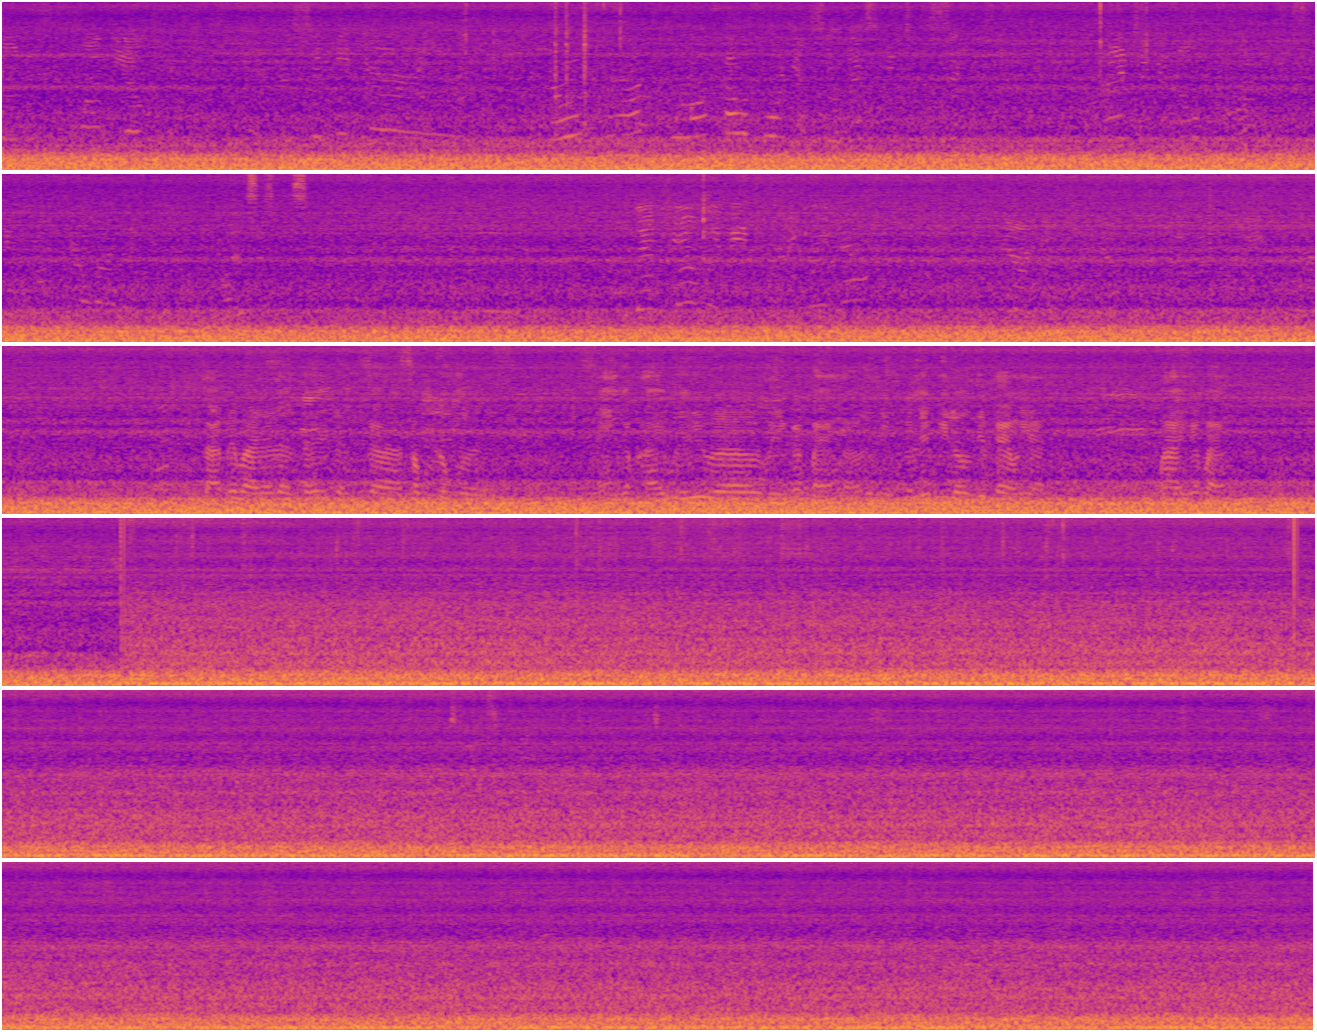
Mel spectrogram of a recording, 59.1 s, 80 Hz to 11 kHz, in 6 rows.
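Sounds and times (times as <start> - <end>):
jet engines droning: 0.0 - 11.6, 12.2 - 59.0
low hum: 28.7 - 59.0
rushing air: 30.4 - 40.6.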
